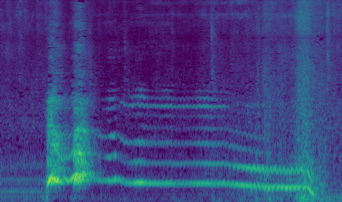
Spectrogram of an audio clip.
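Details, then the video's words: Siberian husky Manson vocalizing in a talkative, arguing manner: two short yelps followed by a long, level, harmonic howl that slides down abruptly at the end, against a quiet indoor background. "husky talk"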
